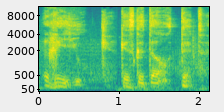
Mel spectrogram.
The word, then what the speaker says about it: Ryuk: Et maintenant, admire, ça se prononce Ryuk.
